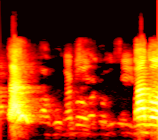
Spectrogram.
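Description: A man's voice over a public-address microphone: one loud, short shout just after the start, then fainter broken vocal sounds.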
